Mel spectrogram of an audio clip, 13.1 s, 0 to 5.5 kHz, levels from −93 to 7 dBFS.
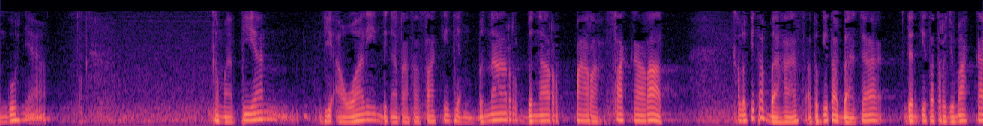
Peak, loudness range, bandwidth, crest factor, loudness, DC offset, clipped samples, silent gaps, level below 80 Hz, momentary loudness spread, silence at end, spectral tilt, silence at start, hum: -6 dBFS; 5 LU; 4.5 kHz; 20 dB; -26 LUFS; under 0.1%; under 0.1%; none; -52 dBFS; 18 LU; 0 s; -12.5 dB/octave; 0 s; none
